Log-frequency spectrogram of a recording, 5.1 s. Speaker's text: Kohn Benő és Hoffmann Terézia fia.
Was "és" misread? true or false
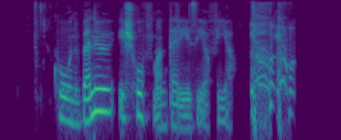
false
